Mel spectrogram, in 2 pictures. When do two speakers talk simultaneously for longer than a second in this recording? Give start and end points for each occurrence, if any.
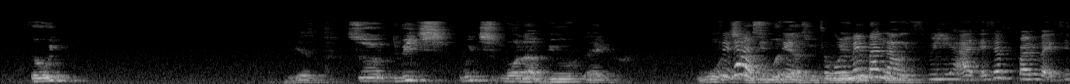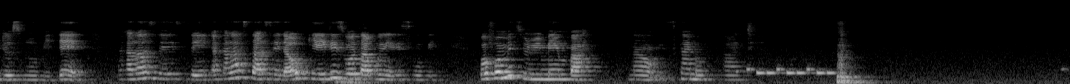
7.2-9.1

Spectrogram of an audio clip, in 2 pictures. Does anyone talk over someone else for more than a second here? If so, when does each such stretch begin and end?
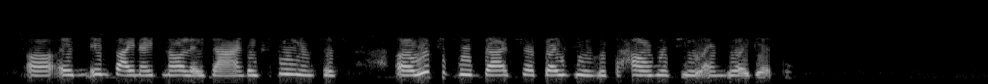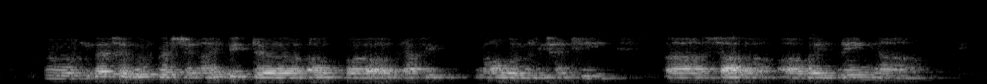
none

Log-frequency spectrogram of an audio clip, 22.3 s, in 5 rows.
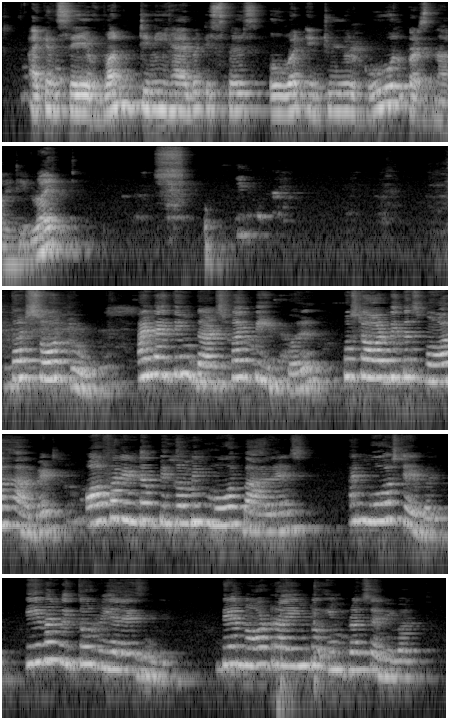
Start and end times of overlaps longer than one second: none

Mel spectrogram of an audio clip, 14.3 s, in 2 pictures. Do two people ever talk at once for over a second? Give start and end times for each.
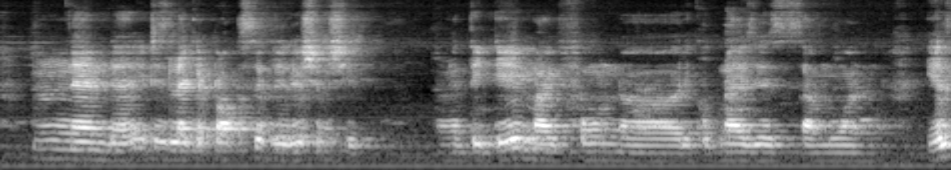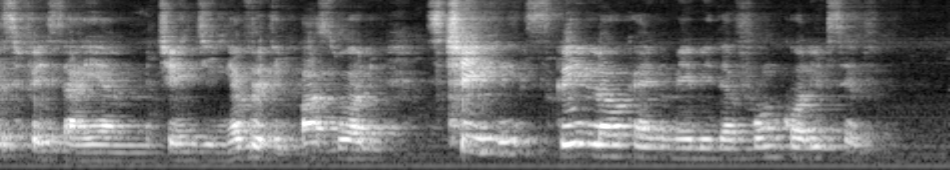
none

